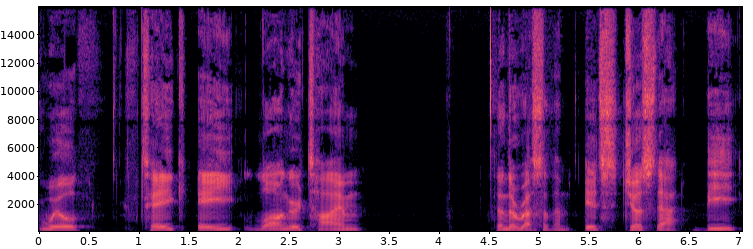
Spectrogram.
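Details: 22-year-old man from Paraguay who has stuttered for as long as he can remember and trains daily with a community of stutterers; pauses and blocks; stuttering.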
